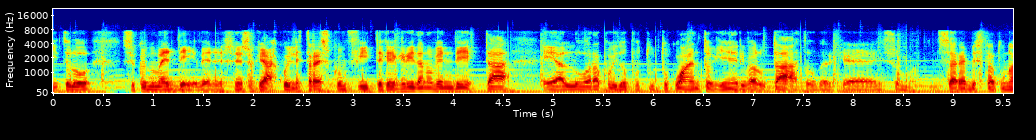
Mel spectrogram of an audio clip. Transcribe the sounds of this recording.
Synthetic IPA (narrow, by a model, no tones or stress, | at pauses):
iːt̪olo | sekond̪omed̪ɛːvenelsɛnsok̟eakːwelːet̪ɾɛskoɱfit̪ːek̟eɡɾiːd̪anovend̪et̪ːa | ealːoːɾapɔjd̪ɔːpot̪ut̪ːokwant̪ovjɛːneɾivalut̪aːt̪operk̟einsomːa̰ | saɾɛbːest̪aːt̪ouna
